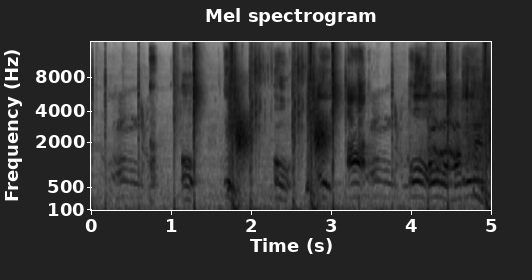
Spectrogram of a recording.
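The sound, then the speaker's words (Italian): A rapid flurry of sharp punches and heavy thuds lands one after another in an irregular, fast rhythm, loud, mixed with pained grunts and exclamations; someone is being punched inside a vehicle while another person drives. “Ok, adesso gli do un triplo salto mortale con pugno all'inculo, vai.”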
